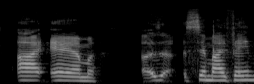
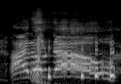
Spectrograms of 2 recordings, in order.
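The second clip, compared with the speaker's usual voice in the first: screaming; 8 semitones higher, 3 dB louder, slower than usual. Pretend.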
